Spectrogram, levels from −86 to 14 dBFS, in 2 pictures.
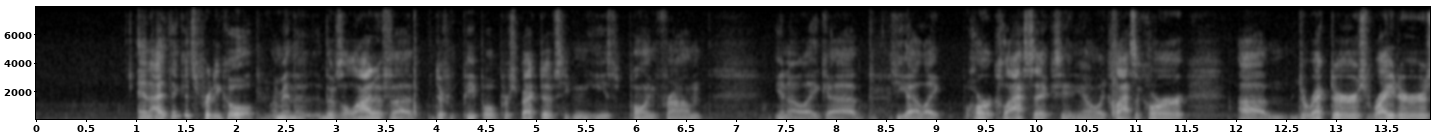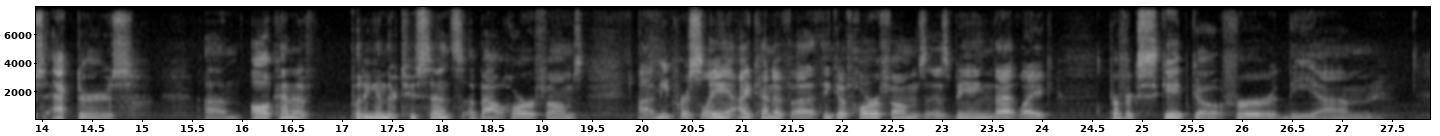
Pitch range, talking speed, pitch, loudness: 90-110 Hz, 155 wpm, 100 Hz, -29 LUFS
